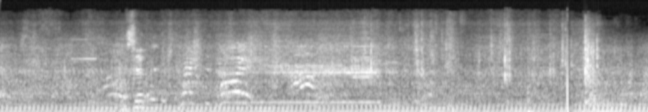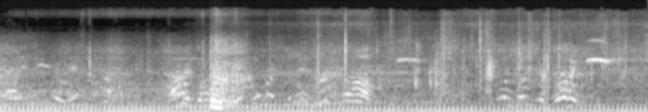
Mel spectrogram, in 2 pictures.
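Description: People talking in the background over a steady low hum, with one louder voice briefly about two-thirds of the way through.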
